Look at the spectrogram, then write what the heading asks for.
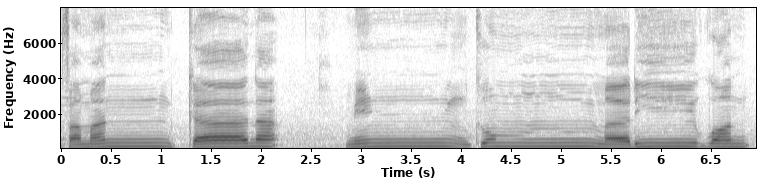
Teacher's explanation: من نون ساکن ہے، یہاں پہ ہم اخفا کریں گے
